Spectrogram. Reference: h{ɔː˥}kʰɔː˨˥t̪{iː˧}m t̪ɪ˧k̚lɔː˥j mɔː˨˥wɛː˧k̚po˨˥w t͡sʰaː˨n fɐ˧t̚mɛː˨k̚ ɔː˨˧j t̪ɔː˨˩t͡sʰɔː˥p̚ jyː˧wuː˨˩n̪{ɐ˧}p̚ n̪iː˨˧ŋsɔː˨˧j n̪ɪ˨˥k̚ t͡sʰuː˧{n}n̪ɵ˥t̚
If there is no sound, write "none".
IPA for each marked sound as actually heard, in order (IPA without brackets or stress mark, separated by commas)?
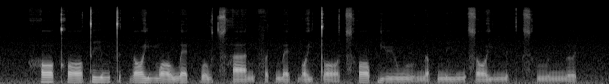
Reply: ɔː˥, iː˥, ɐ˧, n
